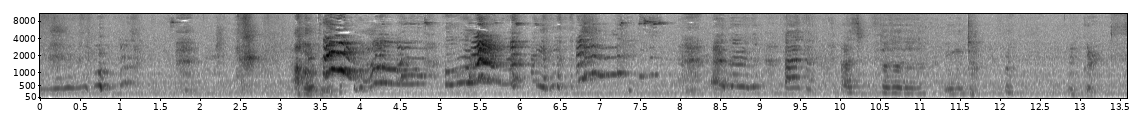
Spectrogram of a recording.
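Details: A 3-month-old Pembroke Welsh Corgi puppy that likes jumping and biting gives high, bending whines and short yips, with a person talking nearby.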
